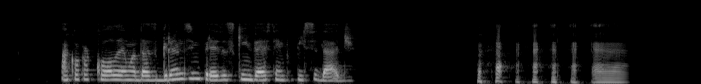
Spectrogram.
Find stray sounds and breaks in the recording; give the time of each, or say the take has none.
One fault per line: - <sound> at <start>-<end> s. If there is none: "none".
- laugh at 4.8-6.3 s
